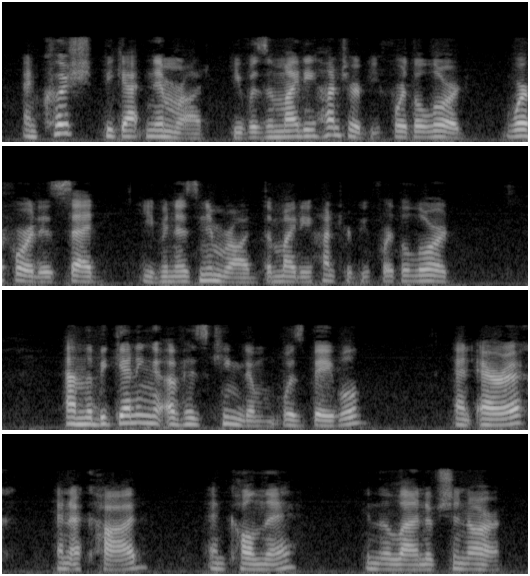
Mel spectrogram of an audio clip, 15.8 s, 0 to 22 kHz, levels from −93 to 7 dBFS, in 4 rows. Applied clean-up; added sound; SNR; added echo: none; none; none; none.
